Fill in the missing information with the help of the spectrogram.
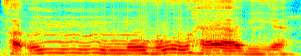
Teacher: الٹا پیش تو اس کو ہم واو مدہ کے برابر پڑھتے ہیں یعنی ایک الف کے برابر کھینچ کر پڑھتے ہیں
